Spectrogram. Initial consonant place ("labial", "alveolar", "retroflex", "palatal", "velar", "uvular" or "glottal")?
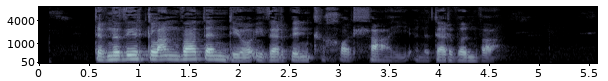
alveolar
